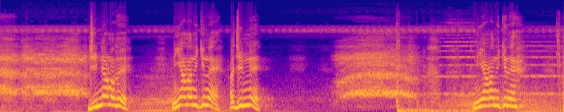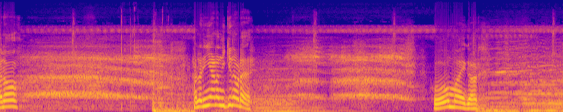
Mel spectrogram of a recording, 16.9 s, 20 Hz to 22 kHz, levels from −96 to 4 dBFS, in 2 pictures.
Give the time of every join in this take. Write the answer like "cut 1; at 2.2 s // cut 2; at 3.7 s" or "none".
cut 1; at 15.7 s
